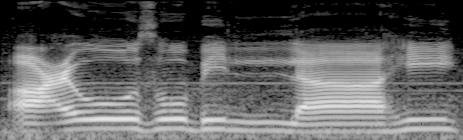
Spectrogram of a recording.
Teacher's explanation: یہاں حمزہ اور عین کی ادائیگی میں فرق رکھنا ہے۔ اب اعوذ پہلے حمزہ ہے پھر عین ہے، تو ہم نے ان دونوں کا فرق رکھنا ہے۔ · حمزہ گلے کے نیچے سے ادا ہوتا ہے اور عین گلے کے درمیان سے ادا ہوتا ہے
